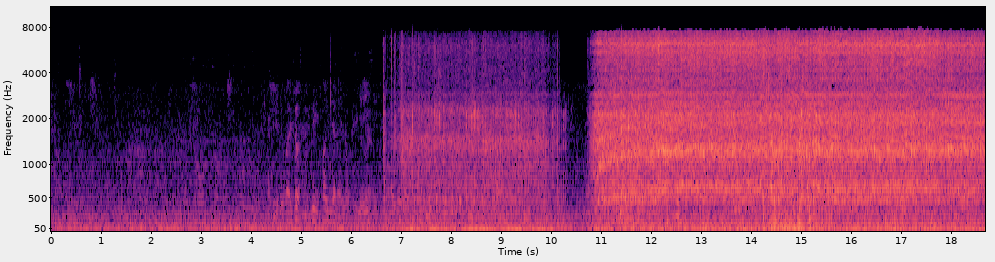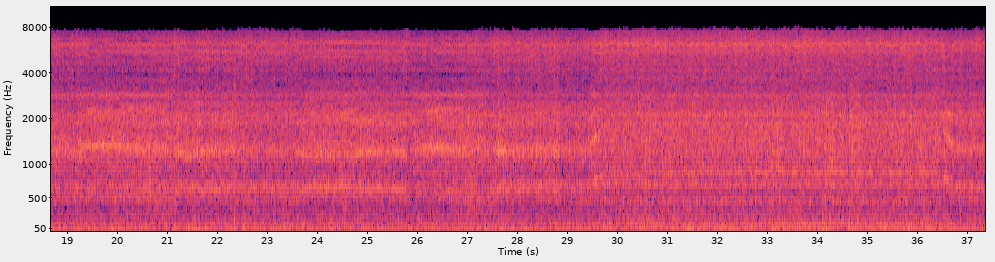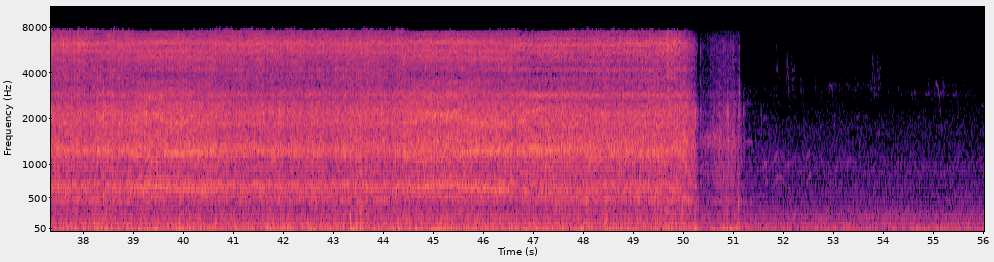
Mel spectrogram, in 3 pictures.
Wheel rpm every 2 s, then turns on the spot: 0, 0, 0, 20, 30, 70, 160, 160, 160, 160, 160, 160, 160, 160, 170, 230, 240, 240, 190, 160, 160, 160, 160, 160, 150, 20, 0, 0.
6-10 50-52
